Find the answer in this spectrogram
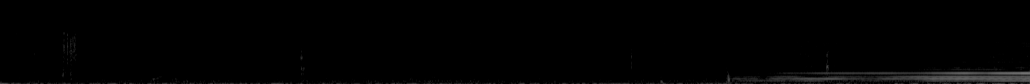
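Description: Faint soundtrack of the drama episode: a short tone repeating about every two seconds, then a sustained low music chord coming in about seven seconds in and swelling.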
